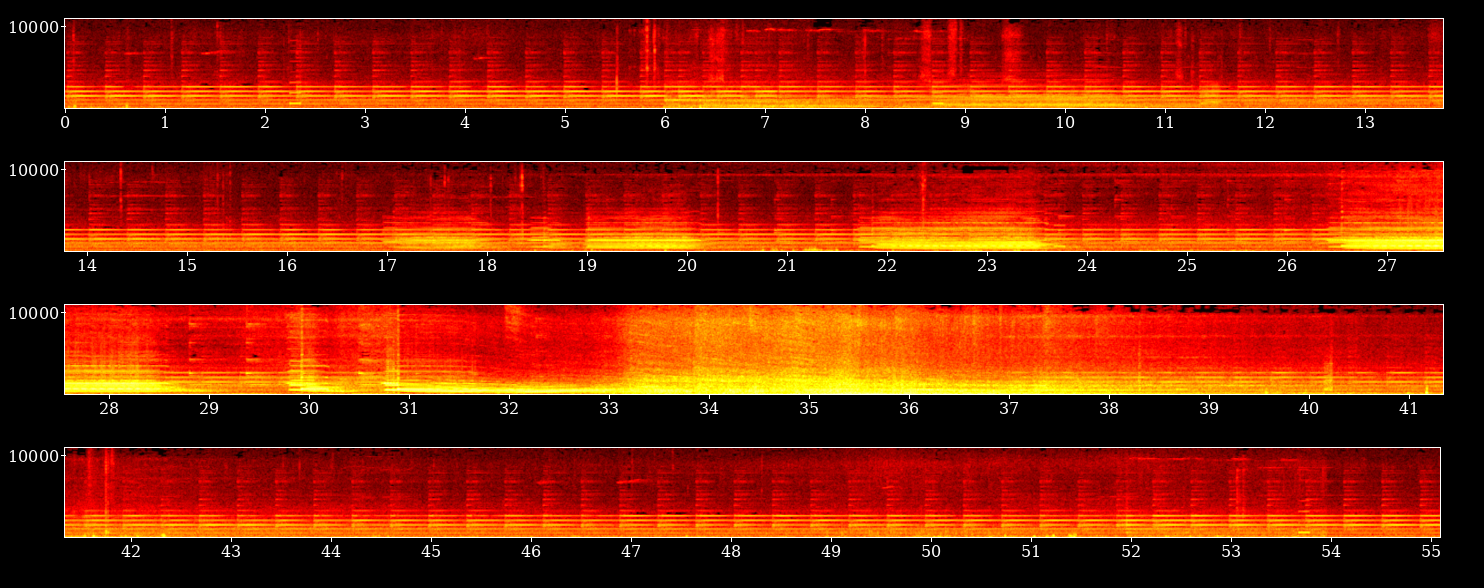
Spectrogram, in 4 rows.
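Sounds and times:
train passing rush and rumble: 0.0s - 55.0s
train horn blasts: 6.0s - 11.6s, 17.0s - 20.3s, 21.7s - 23.9s, 26.4s - 29.2s, 29.8s - 33.2s, 35.4s - 38.9s.

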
